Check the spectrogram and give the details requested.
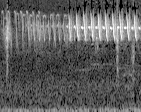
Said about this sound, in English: There, that was the swamp sparrow again. Swamp sparrows are not uncommon up here because they like the edges of lakes and streams and things like that, as well as marshes and even bogs.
